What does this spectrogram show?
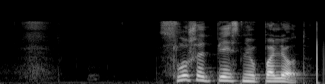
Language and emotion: Russian, positive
